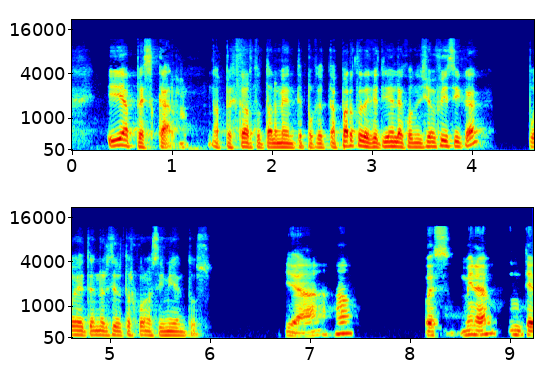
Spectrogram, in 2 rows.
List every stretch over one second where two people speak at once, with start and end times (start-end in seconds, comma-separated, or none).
none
